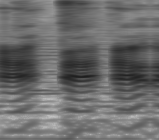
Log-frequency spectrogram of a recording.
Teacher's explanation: O A do português é mais aberto, mais para baixo. A A. O do inglês é um pouco mais fechado.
